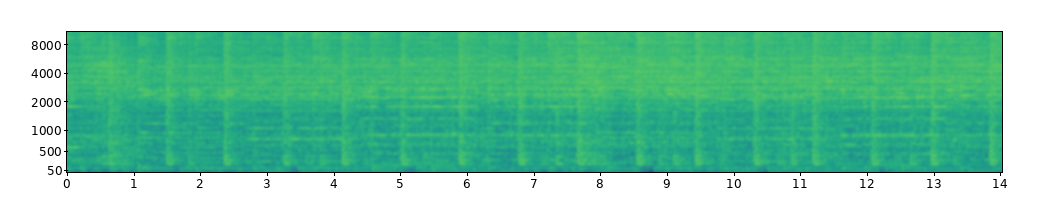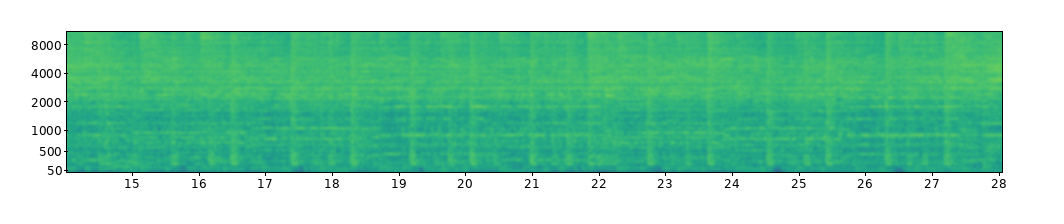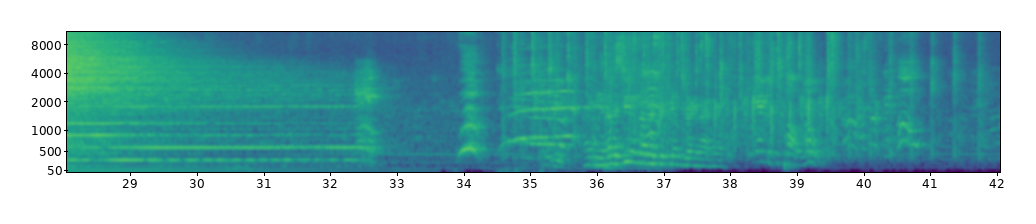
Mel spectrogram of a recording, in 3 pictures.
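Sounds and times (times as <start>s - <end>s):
live rock band playing: 0.0s - 32.9s
guitar notes ringing: 10.0s - 33.1s.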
